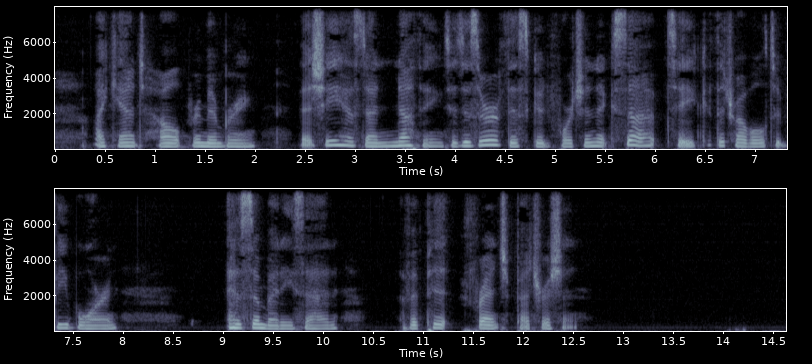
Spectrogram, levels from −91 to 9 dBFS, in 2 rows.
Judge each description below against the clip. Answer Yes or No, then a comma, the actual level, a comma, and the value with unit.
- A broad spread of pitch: No, average, 2.8 semitones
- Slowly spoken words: Yes, slow, 115 wpm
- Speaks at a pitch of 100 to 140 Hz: No, high, 190 Hz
